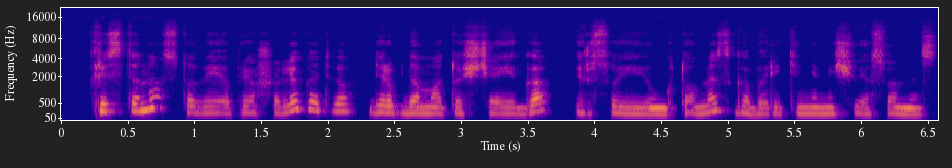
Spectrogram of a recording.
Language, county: Lithuanian, Kaunas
